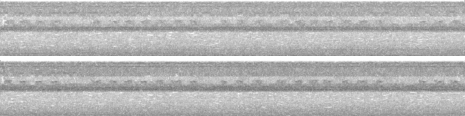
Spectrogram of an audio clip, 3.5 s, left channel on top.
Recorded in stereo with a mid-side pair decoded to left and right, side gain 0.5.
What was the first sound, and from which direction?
An insect, 60° right.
